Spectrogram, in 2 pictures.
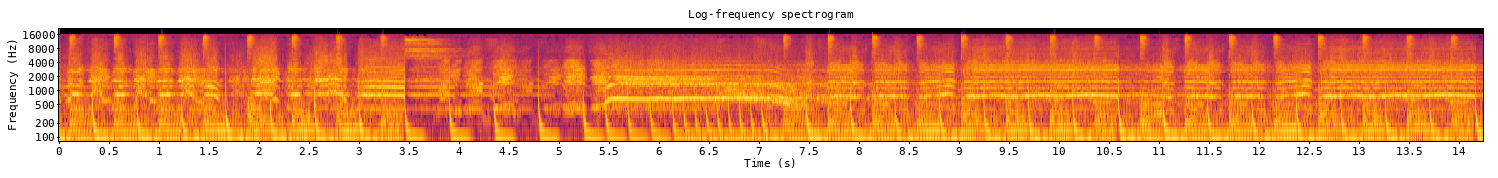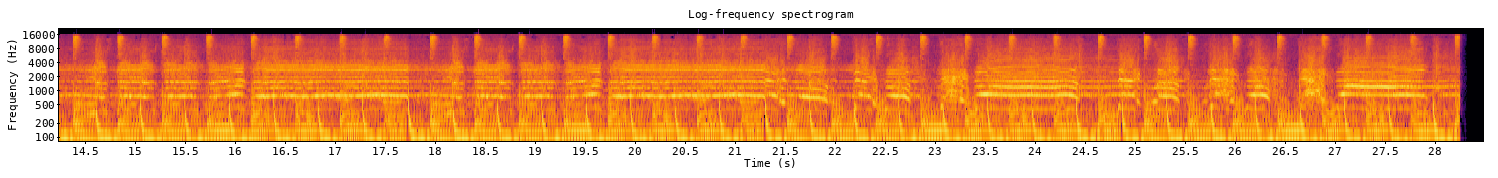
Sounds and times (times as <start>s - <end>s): Techno: 0.0s - 28.3s.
